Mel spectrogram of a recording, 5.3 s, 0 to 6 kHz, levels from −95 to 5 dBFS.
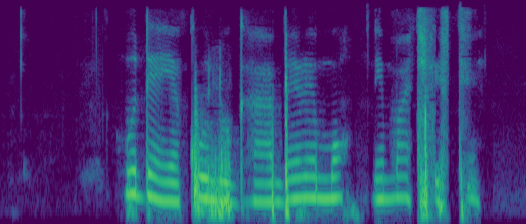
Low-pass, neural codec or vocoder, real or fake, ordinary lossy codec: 5.4 kHz; autoencoder, 48 kHz, 128 numbers a frame, DAC-VAE, trained on Japanese speech; fake; AAC, 24 kbps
